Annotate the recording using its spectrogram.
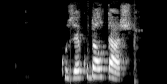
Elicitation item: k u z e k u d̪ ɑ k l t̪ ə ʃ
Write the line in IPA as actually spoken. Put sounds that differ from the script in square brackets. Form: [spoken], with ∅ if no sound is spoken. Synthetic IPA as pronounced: k u z e k u d̪ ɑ [∅] l t̪ [ɑ] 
